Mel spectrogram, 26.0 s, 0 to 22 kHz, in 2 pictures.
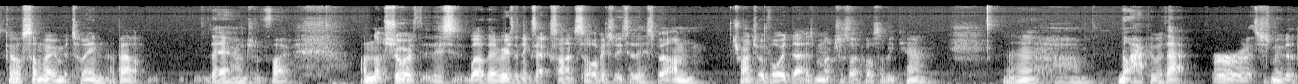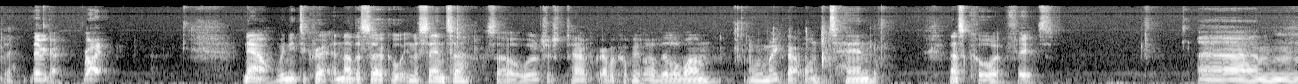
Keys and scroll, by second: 20.6 1, 20.9 0, 21.2 Return.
